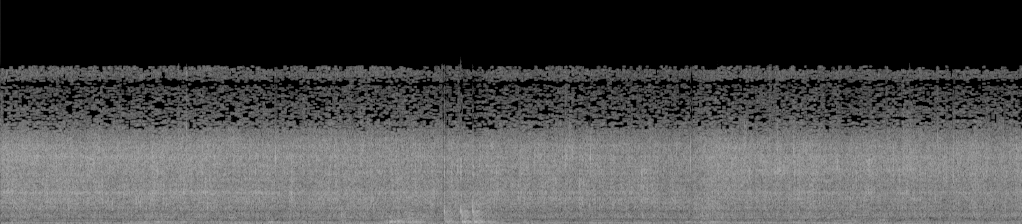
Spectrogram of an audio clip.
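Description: Boiled chickpeas sizzling in oil and fried masala in a frying pan, a steady frying hiss, with a spatula stirring them through.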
